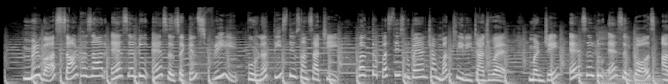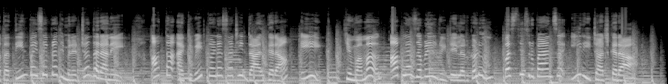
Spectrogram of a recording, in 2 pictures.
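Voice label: Marathi female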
